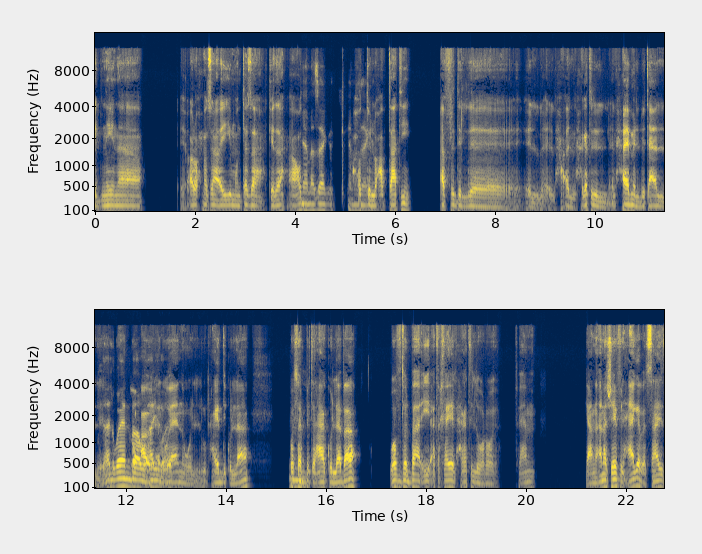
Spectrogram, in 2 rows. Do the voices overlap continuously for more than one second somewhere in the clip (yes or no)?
yes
